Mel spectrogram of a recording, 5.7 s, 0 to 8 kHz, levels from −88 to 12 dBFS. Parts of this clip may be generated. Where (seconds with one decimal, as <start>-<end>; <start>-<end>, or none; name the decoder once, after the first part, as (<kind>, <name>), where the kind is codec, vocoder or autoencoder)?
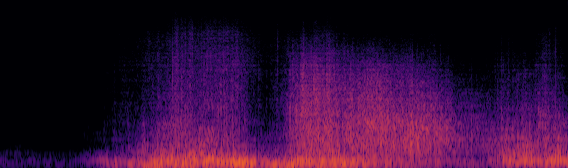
1.0-1.6 (vocoder, BigVGAN v2); 2.1-2.9; 3.7-4.3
